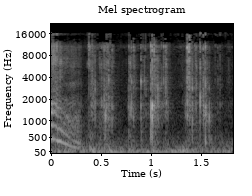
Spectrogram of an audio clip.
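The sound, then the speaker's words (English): Someone rummaging through a med kit for something for phantom limb pain, with busy crinkling and rustling of packets and small clicks of items being shifted, continuous for a couple of seconds with no talking. “Now, I got stuff for it in the med kit. Here.”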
